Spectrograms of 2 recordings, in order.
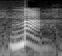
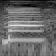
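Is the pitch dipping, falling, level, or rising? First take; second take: falling; level. First: The pitch falls sharply and sounds final. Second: The pitch stays high and level. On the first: "just going down and very like um, final" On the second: "you start at the top. It's like a higher pitched like one tone"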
